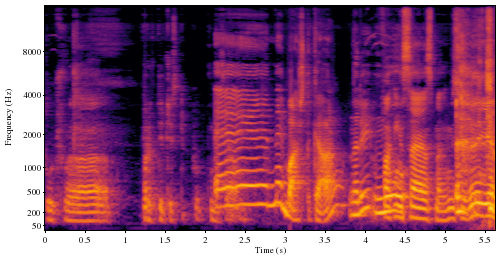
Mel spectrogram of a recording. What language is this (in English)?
Bulgarian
